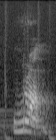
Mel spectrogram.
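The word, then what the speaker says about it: урам: is as an example let's take the word uram which means Street the stress is on the last syllable Ur easy right now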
